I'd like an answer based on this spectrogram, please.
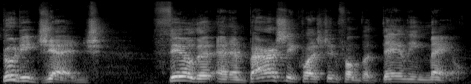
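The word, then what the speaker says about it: Buttigieg: Transportation secretary Pete uh b-u-t-t-i-g-i-e-g pronounced booty judge fielded an embarrassing question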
